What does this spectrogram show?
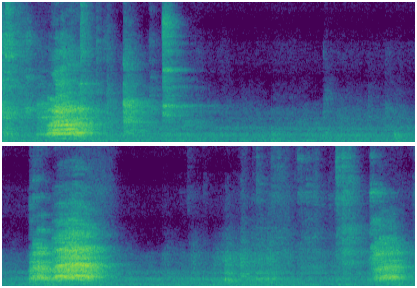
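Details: Macaw living at a junkyard giving loud, harsh, raspy squawks, three main bursts near the start, middle and end, with shorter scratchy calls between and quiet pauses in a calm setting.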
